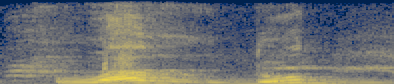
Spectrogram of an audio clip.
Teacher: Huruf dod tidak dibaca memantul ya, tetapi memanjang. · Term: istitalah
